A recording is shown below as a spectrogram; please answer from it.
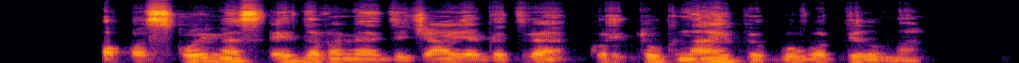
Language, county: Lithuanian, Šiauliai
